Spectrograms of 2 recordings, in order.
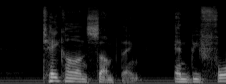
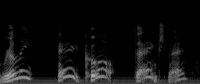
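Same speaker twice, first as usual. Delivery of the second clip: much higher, pleased disbelief; imitating his own thrilled reply, much higher; delighted surprise; 13 semitones higher than usual. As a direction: squeak with pleased surprise at the compliment. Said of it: "And I'm going".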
